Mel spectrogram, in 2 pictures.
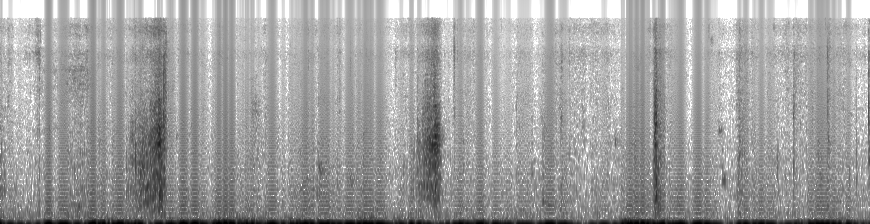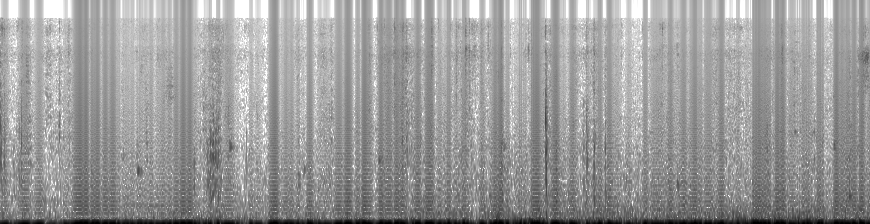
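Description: New crab line being coiled by hand: a swish of rope dragged through gloved hands every second and a half or so. Underneath is a steady low rumble of wind on the microphone.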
